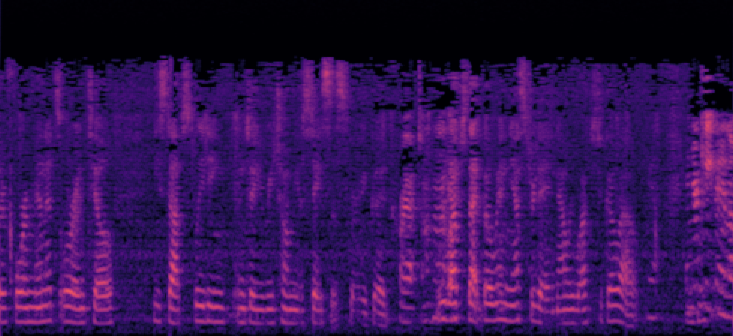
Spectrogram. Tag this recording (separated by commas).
Conversation, Speech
